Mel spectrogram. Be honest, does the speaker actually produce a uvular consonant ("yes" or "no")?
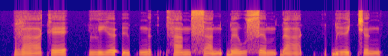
no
